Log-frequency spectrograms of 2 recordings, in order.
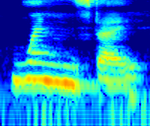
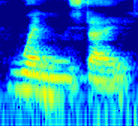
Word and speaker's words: Wednesday: We do not sound the D when it comes before an N or G. Here's some examples. Wednesday, Wednesday.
